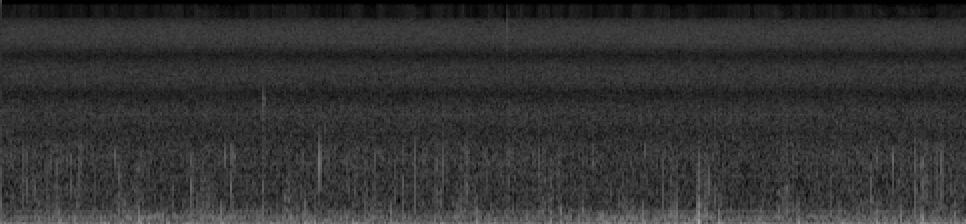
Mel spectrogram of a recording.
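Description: Continuous low gurgling and bubbling rumble with irregular pops; ordinary bowel sounds of stomach rumbling.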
